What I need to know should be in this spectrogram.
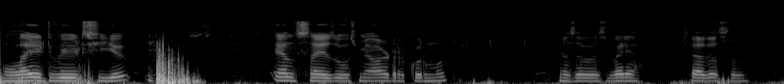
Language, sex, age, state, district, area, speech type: Kashmiri, male, 18-30, Jammu and Kashmir, Kupwara, urban, spontaneous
